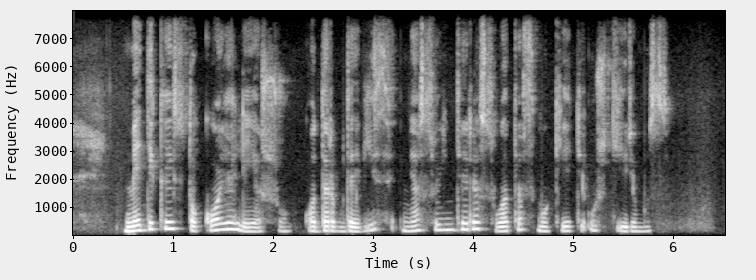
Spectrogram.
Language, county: Lithuanian, Klaipėda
